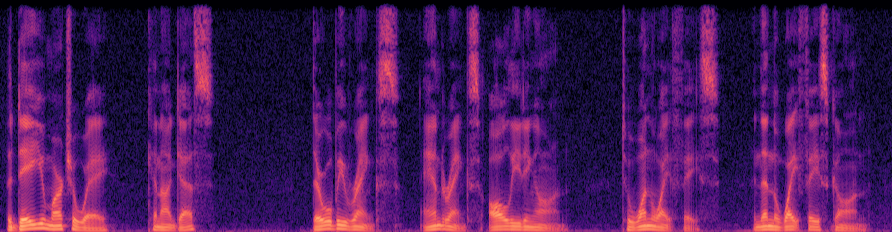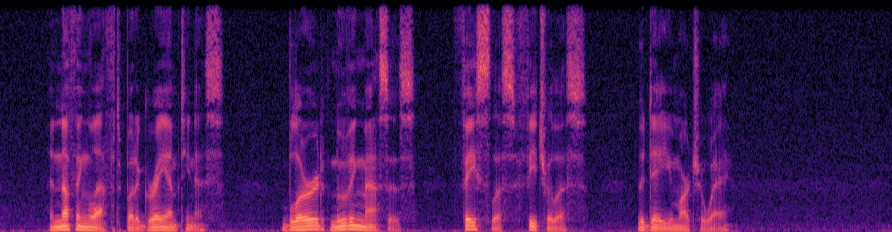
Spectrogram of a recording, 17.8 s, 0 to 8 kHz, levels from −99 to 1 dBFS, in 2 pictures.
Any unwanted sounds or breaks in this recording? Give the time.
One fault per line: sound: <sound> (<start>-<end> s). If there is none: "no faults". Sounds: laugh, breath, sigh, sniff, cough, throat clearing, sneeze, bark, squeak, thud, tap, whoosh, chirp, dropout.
no faults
